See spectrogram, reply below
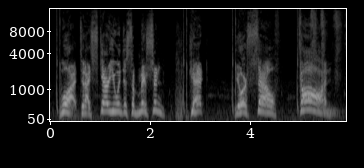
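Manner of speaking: beastly, monstrous voice, pitched high. In a scene, Freddy speaks to the listener, sounding like a monster. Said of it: "He looks and sounds like the monster".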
